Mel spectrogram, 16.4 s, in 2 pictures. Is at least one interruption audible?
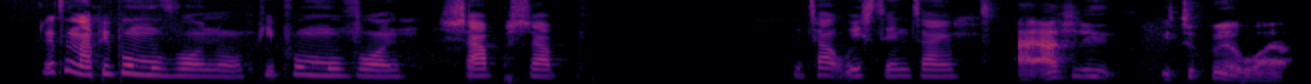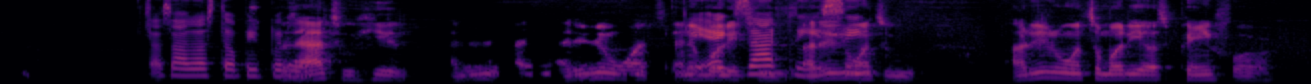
Yes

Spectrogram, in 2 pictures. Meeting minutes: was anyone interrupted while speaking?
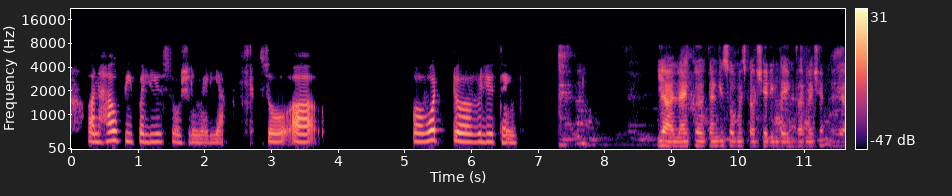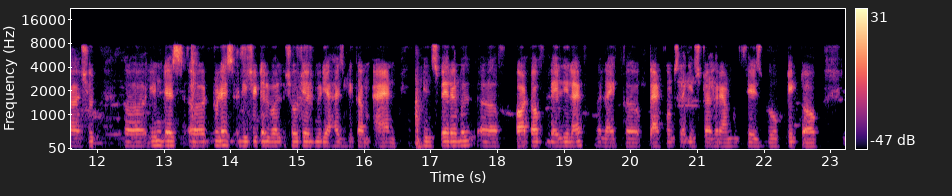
No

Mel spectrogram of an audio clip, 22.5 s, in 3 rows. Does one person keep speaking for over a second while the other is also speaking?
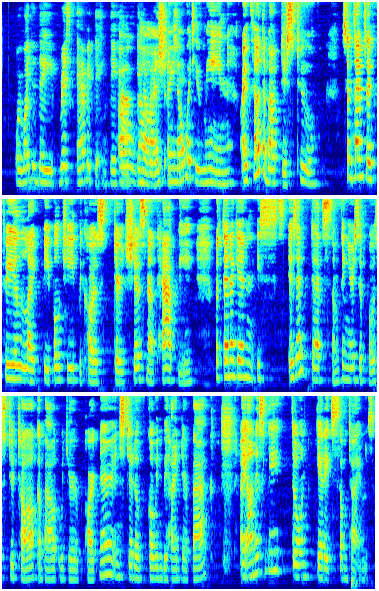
Yes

